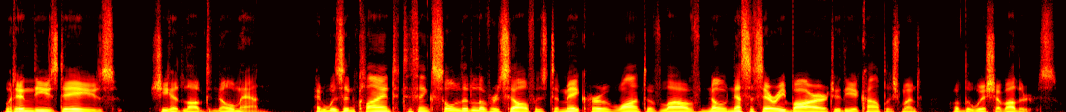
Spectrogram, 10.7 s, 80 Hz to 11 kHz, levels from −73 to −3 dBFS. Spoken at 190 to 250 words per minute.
Yes: average, 200 wpm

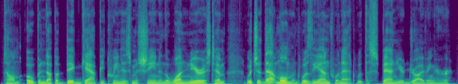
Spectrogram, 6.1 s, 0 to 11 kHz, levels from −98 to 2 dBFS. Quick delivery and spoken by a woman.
No: fast, 255 wpm; male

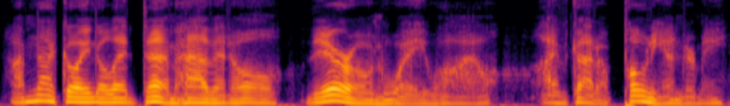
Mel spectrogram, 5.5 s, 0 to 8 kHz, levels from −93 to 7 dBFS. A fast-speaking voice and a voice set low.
Yes: fast, 210 wpm; low, 110 Hz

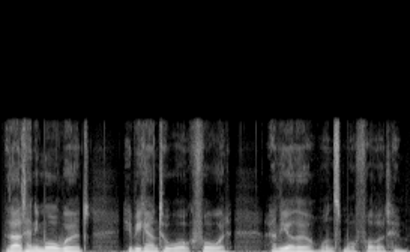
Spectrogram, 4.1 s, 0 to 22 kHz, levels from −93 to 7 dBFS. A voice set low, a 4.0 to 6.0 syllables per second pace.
No: low, 120 Hz; 6.9 syllables/s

